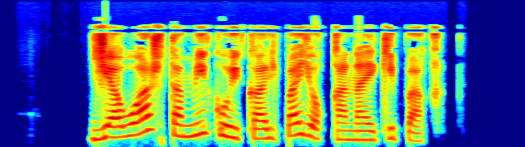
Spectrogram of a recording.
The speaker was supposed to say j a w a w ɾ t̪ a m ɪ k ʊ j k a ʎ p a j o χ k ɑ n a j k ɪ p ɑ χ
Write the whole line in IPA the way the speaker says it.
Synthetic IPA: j a w a ɾ t̪ a m ɪ k ʊ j k a ʎ p a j o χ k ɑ n a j k ɪ p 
